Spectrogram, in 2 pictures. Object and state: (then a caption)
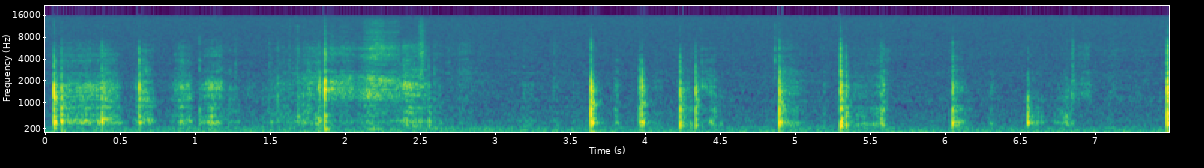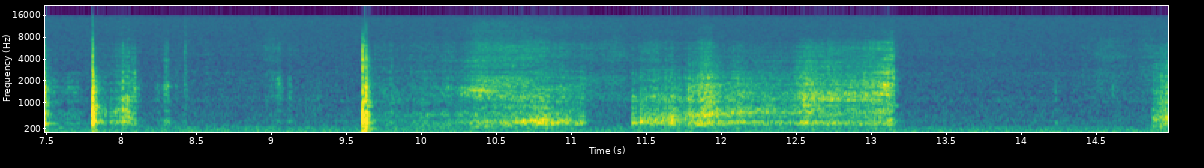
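Cardboard box. Long jeweled acrylic nails scratch and rub the printed lid of a small, flat, hollow Birchbox cardboard box held upright. Sharp, dry nail clicks and taps come over a soft scratching texture, then give way near the end to a longer, steadier rubbing scrape. A low, steady hum runs underneath throughout.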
